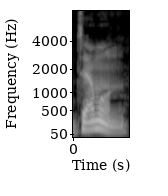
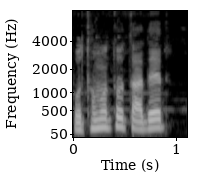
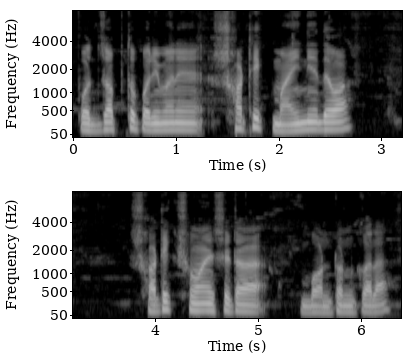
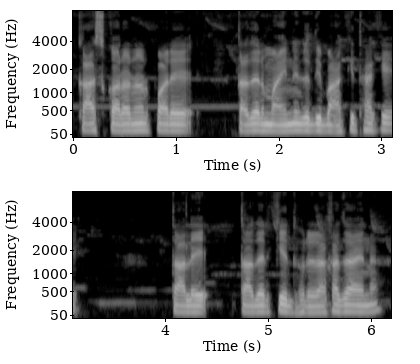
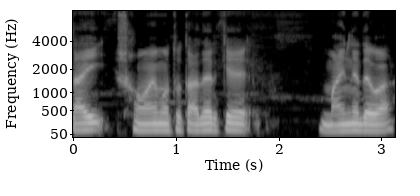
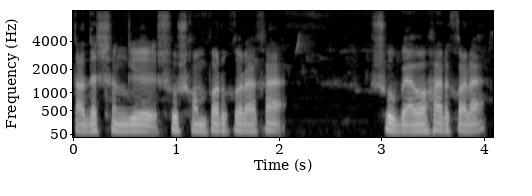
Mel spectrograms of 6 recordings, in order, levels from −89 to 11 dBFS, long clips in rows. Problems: none marked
